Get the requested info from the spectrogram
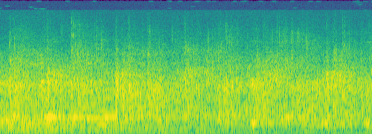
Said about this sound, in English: Yeah, you can clap, that's fine, go ahead.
